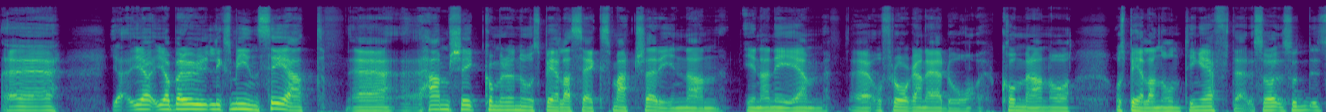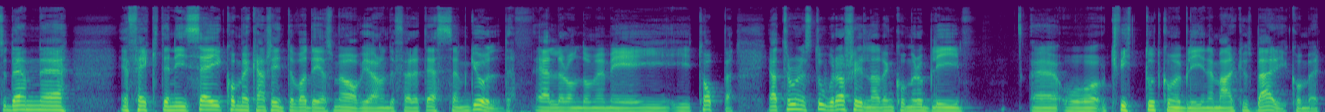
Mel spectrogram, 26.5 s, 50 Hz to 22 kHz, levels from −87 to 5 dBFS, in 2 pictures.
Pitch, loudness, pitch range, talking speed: 115 Hz, -18 LUFS, 110-135 Hz, 170 wpm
